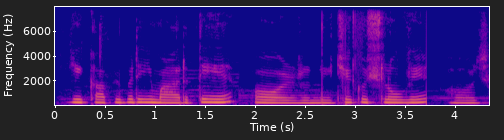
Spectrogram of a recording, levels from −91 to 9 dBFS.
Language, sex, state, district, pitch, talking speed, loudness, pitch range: Hindi, female, Chhattisgarh, Raigarh, 230 Hz, 150 wpm, -32 LUFS, 210-245 Hz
